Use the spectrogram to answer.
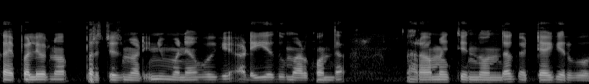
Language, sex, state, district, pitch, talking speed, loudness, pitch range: Kannada, male, Karnataka, Belgaum, 115 Hz, 120 wpm, -29 LUFS, 110-120 Hz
